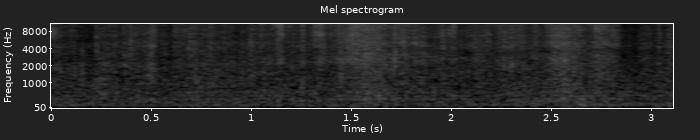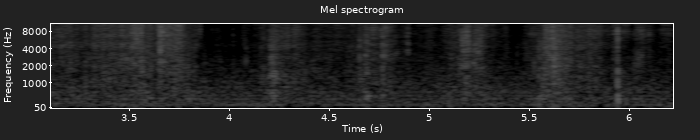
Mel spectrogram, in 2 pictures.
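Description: Faint, uneven rustling and crinkling of fabric craft ribbons handled and gathered into a cluster by hand.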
